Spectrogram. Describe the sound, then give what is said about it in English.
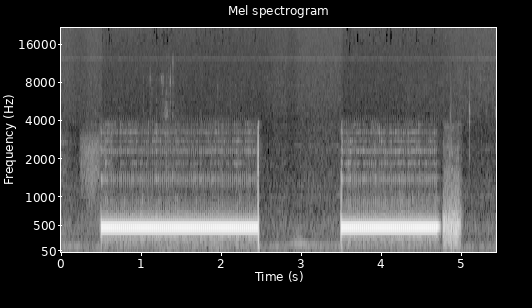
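Telephone ringing tone on an outgoing call to a guest: two long, steady electronic buzzes separated by a pause, ending with a short burst of noise as the line picks up. No one speaks. “we're going to give her a call right now.”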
